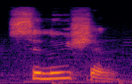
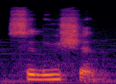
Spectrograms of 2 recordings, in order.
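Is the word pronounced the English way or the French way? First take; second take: English; English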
